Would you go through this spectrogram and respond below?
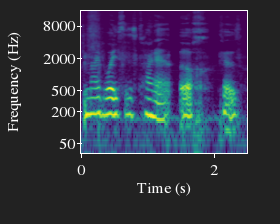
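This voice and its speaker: A woman with a hoarse voice, chatting casually through a tarot reading and laughing often. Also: on the low side, fairly even intonation, slow, heavy background noise. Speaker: tarot reader.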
